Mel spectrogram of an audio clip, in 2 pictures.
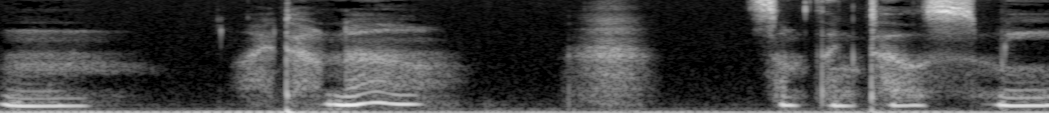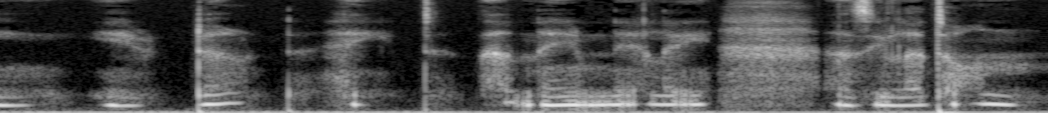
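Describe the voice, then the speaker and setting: A woman playing a flirty, teasing vampire office co-worker in an intimate audio roleplay, speaking softly and breathily with a coy, unhurried manner. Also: a little high, level tone, no room sound, heavily acted, poor audio. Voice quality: soft, breathy, whispery. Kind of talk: intimate audio roleplay, whispered ASMR-like acting.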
